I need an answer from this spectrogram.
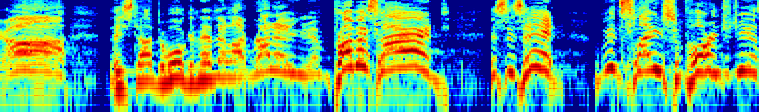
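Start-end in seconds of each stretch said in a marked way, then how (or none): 0.0-0.5 high-pitched crowd cheer; excited cry. Acted. Israelites nearing the promised land, excited cry. 1.9-5.7 high-pitched jubilant whooping; excited shouting. Acted. Freed slaves reaching the promised land, excited shouting.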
